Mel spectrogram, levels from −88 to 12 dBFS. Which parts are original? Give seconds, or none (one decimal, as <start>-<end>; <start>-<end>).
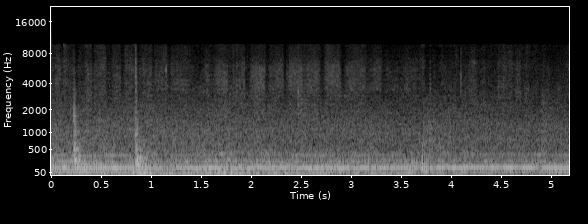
0.0-1.0; 4.1-5.2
